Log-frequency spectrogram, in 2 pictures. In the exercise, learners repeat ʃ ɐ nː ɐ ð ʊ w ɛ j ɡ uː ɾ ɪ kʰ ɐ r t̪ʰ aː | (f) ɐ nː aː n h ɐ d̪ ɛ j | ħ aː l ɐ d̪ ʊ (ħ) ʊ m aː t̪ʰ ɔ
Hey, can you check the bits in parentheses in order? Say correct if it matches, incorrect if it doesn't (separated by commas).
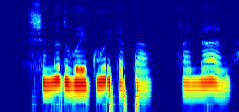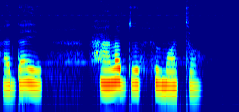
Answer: correct, correct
